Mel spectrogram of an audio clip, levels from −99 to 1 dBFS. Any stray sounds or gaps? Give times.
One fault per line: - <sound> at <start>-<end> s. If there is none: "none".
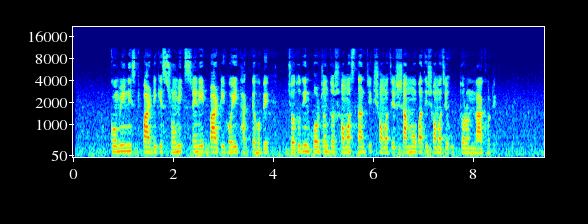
none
